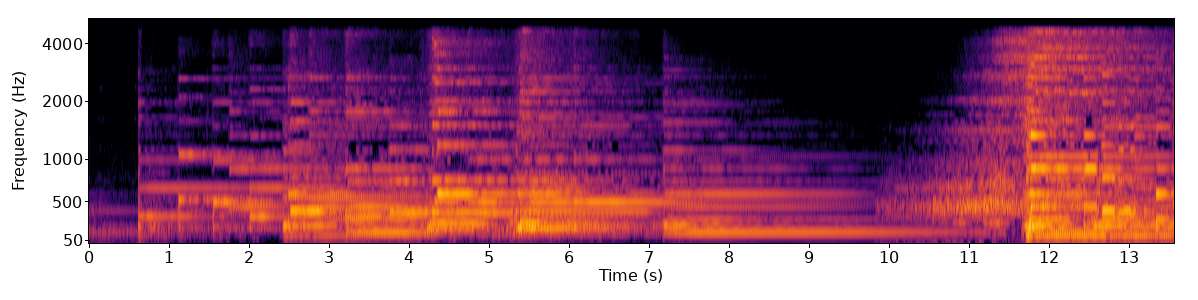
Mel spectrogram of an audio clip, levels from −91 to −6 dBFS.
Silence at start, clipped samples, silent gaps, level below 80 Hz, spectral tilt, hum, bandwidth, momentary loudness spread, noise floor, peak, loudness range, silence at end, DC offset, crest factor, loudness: 0.2 s; under 0.1%; none; -62 dBFS; -8.5 dB/octave; none; 5 kHz; 17 LU; -55 dBFS; -8 dBFS; 12 LU; 0 s; under 0.1%; 22 dB; -29 LUFS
